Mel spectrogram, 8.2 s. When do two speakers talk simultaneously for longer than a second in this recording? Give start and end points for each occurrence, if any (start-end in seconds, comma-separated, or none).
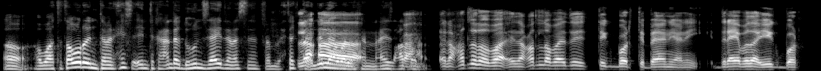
3.0-4.3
